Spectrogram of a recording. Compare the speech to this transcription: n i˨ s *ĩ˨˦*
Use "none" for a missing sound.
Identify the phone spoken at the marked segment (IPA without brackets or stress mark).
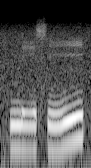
ĩ˨˦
